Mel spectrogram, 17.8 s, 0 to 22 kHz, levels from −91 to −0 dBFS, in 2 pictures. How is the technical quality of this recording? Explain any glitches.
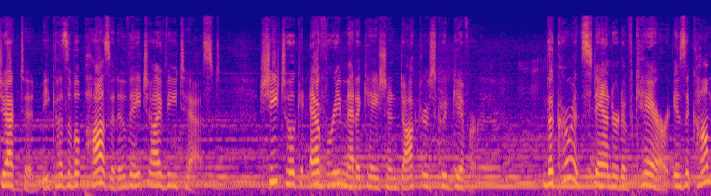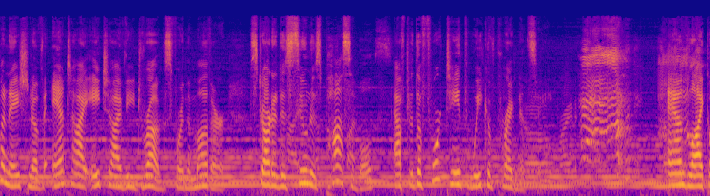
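Two brief dropouts mar the recording, both short concealed packet loss. The first runs from 0.97 to 1.01 s, the second from 11.45 to 11.49 s. Each time, about 20 ms of audio never arrived in time to be decoded. The receiver patched the gap by extending the preceding sound, then blended back into the real signal. The patches last about 13 ms and 23 ms. Each one comes across as a quick smear or wobble.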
